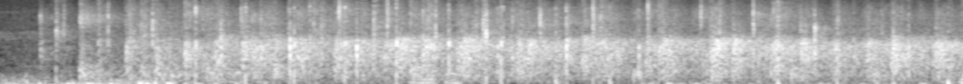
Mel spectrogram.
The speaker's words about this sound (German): Und ich glaube, die einen Applaus verdient.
